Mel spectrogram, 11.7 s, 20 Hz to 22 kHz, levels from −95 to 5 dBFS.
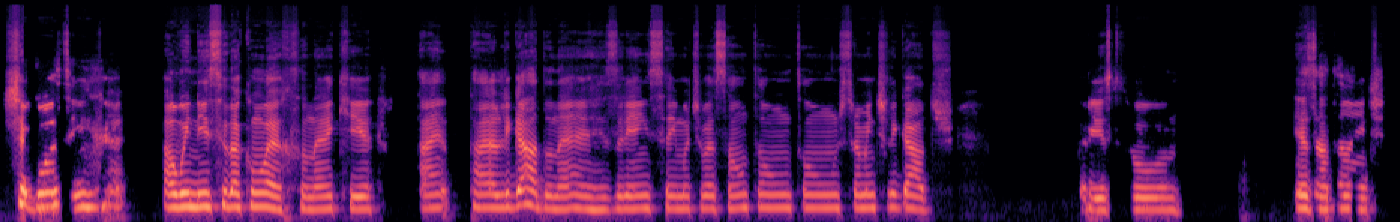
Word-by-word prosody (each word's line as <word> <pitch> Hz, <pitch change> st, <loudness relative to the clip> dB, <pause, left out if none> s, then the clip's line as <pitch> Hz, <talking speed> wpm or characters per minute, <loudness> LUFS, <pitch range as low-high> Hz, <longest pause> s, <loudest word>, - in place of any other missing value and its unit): chegou, 220 Hz, -4 st, +6 dB
assim, 215 Hz, -3 st, +2 dB, 0.2 s
eh, 235 Hz, -, -7 dB, 0.3 s
ao 210 Hz, -1 st, +7 dB
início 220 Hz, +1 st, +5 dB
da 220 Hz, -1 st, +5 dB
conversa, 215 Hz, -4 st, +1 dB
né, 185 Hz, +1 st, -1 dB
que 190 Hz, -1 st, -1 dB, 0.4 s
tá 200 Hz, -, -3 dB, 0.3 s
tá 210 Hz, -2 st, 0 dB
ligado, 215 Hz, 0 st, +3 dB
né, 190 Hz, +1 st, -2 dB
resiliência 195 Hz, +2 st, -3 dB
e 195 Hz, -, -3 dB
motivação 195 Hz, +1 st, -5 dB
estão 205 Hz, 0 st, -5 dB
estão 205 Hz, 0 st, -5 dB
extremamente 205 Hz, +1 st, -4 dB
ligados. 195 Hz, -, -3 dB, 1.1 s
Por 175 Hz, -, -8 dB
isso 180 Hz, 0 st, -3 dB, 1.0 s
exatamente. 195 Hz, -2 st, -1 dB
200 Hz, 120 wpm, -24 LUFS, 190-210 Hz, 1.1 s, ao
